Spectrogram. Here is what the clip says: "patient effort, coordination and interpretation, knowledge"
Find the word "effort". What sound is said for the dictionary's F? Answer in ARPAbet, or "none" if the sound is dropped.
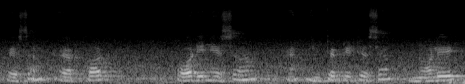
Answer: P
